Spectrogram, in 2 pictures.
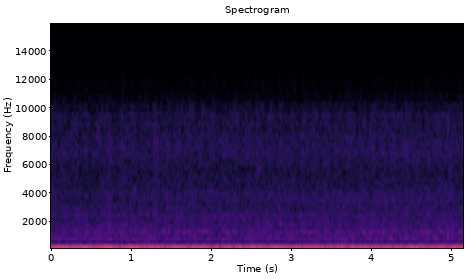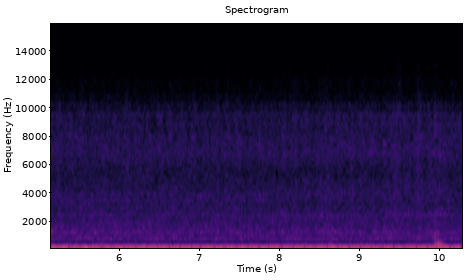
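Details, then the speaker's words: Renault Clio II 1.4 16v after fuel pump replacement under the rear seat: low, uneven idle that wavers and never settles; unstable idle persists, so the pump swap did not fix it. "bon la voiture a démarré mais le problème est toujours là ralenti instable donc pas de succès encore"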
